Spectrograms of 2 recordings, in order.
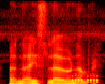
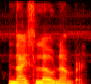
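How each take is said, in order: First: Chuckling through the words; laughing; laughing repeat. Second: Said in the usual way. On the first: Acted. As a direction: laugh at your own joke.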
